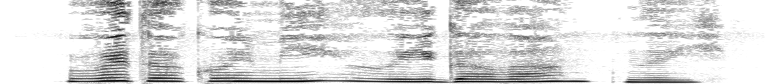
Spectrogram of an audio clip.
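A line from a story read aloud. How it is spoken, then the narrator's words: Cooing. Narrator (Russian): проворковала я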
